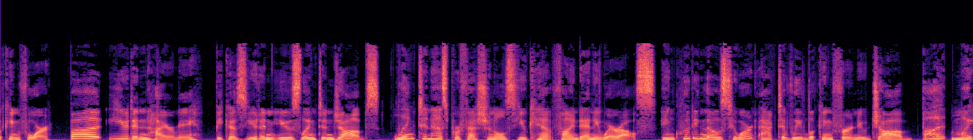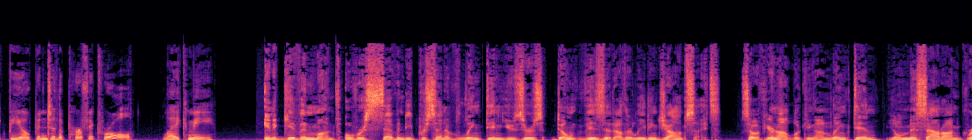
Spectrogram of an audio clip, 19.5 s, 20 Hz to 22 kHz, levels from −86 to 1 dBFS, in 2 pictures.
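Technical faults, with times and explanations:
No technical faults are audible.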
